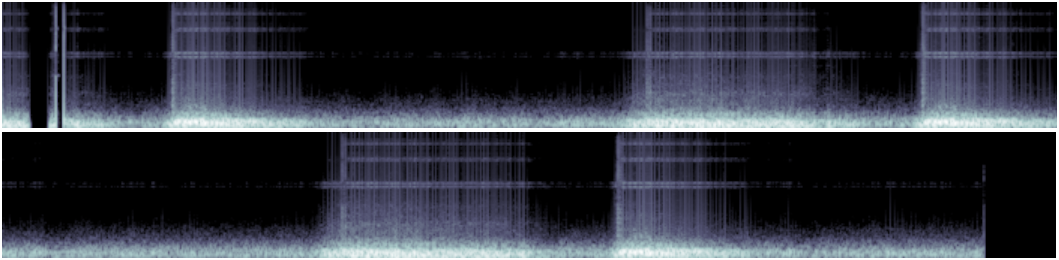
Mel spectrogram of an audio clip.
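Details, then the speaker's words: Chest auscultation teaching example: soft, low-pitched rustling murmur heard very quietly, inspiration slightly longer than expiration; normal vesicular breath sounds over the lung fields. "te vas a dar cuenta que la inspiración es levemente más larga a comparación de los anteriores escuchamos"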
